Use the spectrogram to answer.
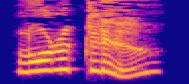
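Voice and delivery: put-on high, hesitant girl's question. A narrator's reading. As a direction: ask uncertainly in a child's high voice.

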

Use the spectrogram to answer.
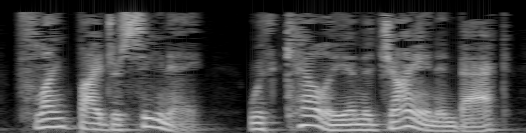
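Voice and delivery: ordinary delivery

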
